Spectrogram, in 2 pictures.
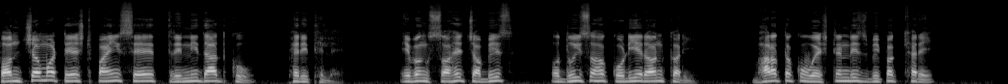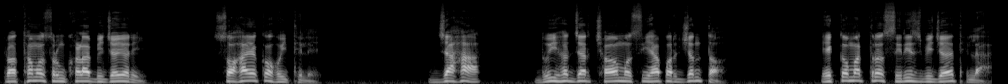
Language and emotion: Odia, neutral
